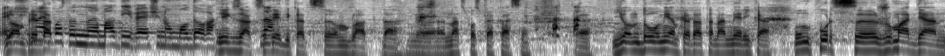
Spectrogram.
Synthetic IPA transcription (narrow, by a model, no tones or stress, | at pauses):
eamppɾed̪afost̪ɨnmald̪iveʃinunmold̪ovaeɡzak̚t̪sɾed̪ikat̪sʲɨmbla̰t̪d̪anat̪sʲfo̞st̪peakasə | jewɨnd̪o̞wəmijampɾʲed̪at̪ɨname̞ɾikauŋkursʒumat̪̚d̪eanʲ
